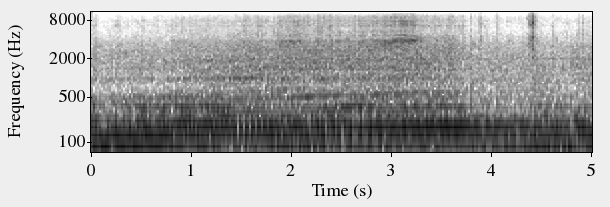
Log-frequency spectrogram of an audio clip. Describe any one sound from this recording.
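An old truck's engine drones loudly as it drives.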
